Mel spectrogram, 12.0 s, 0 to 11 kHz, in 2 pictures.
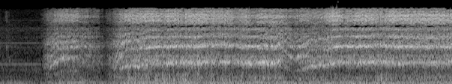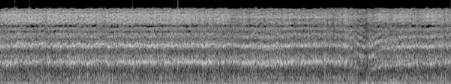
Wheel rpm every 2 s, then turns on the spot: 50, 190, 200, 230, 230, 200.
none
